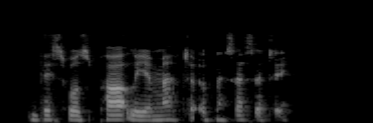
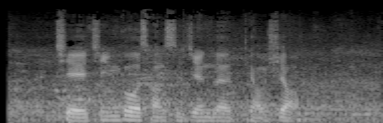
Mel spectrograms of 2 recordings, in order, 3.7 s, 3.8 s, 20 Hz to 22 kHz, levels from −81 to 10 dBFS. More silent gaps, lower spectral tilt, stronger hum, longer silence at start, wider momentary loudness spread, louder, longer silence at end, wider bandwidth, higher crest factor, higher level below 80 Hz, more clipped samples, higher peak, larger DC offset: neither; about the same, -4.5 dB/octave vs -4.5 dB/octave; neither; first, 0.3 s vs 0.05 s; first, 15 LU vs 11 LU; second, -36 LUFS vs -19 LUFS; first, 0.9 s vs 0 s; second, 9.6 kHz vs 16 kHz; first, 22 dB vs 16 dB; second, -84 dBFS vs -40 dBFS; neither; second, -16 dBFS vs -2 dBFS; neither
